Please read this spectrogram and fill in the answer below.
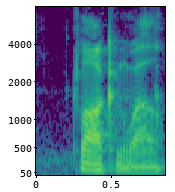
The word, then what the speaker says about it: Clerkenwell: I don't know, kind of like the walkability of Clerkenwell. – Clerkenwell. – Oh, is that how you pronounce it? – Yeah.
